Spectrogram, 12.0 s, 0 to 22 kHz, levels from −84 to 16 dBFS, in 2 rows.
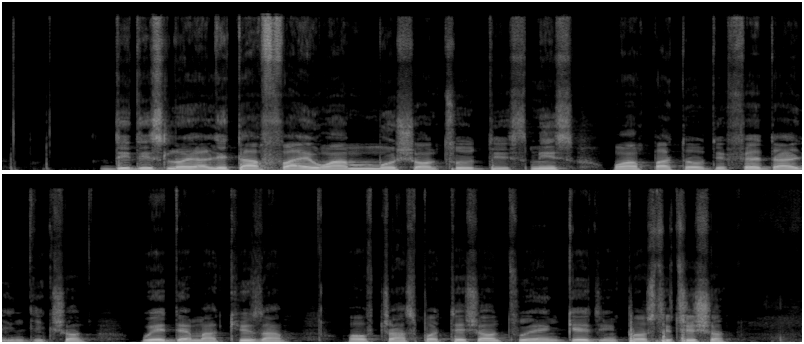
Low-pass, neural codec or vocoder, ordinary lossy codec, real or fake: none; vocoder, 48 kHz, 128 mel bands, Vocos; none; fake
